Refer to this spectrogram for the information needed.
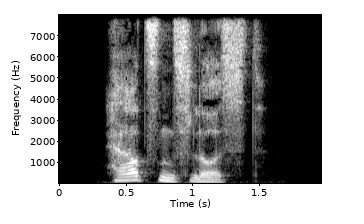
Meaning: heart's desire
- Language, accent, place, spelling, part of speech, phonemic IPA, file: German, Germany, Berlin, Herzenslust, noun, /ˈhɛʁt͡sn̩sˌlʊst/, De-Herzenslust.ogg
